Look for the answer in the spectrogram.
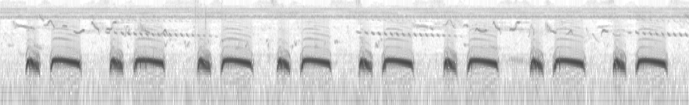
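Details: Spotted dove calling as a lure to attract wild birds; steady series of strong cooing notes in paired phrases, a short note then a longer falling one, repeated about once a second, with faint background chirping of other birds.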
